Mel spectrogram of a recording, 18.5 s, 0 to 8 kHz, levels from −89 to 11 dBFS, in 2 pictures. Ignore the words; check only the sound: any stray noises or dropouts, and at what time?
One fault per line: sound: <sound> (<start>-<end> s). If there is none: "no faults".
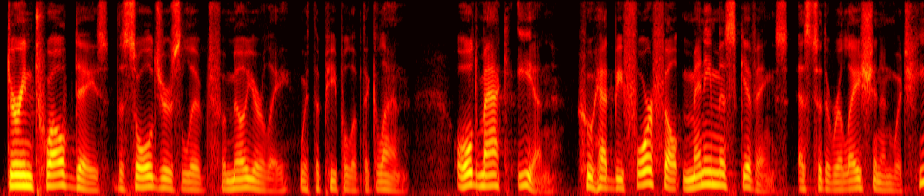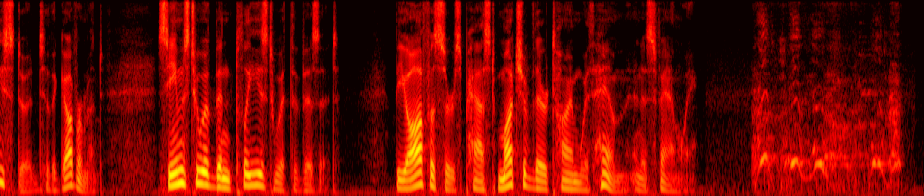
sound: bark (16.8-18.3 s)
